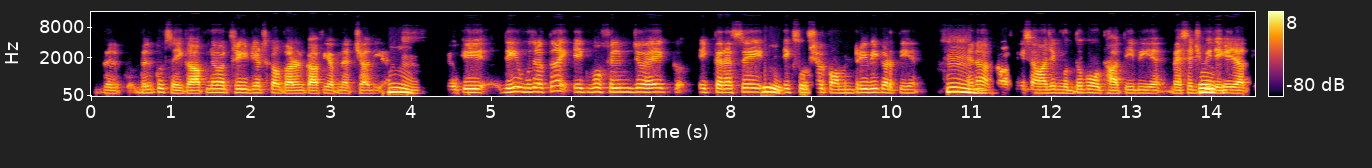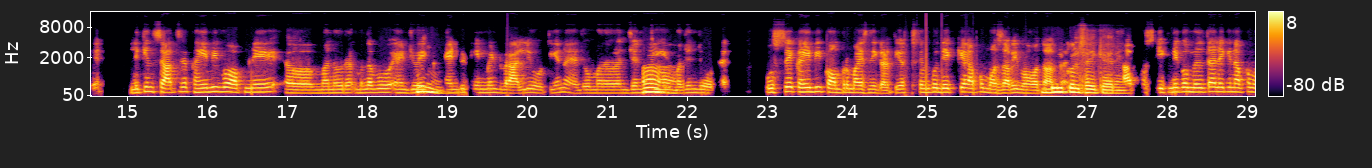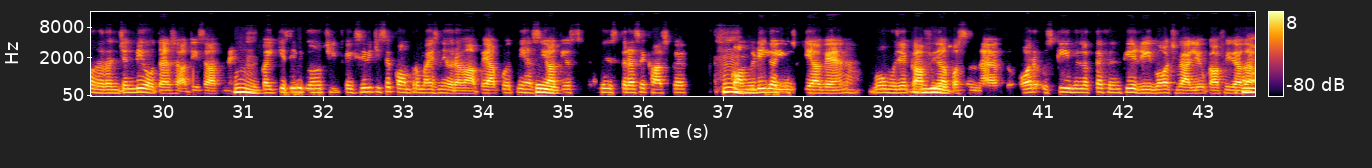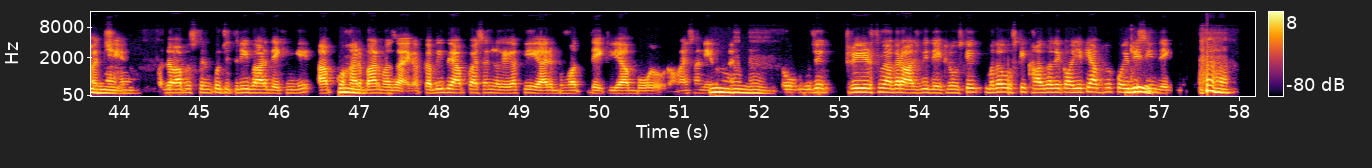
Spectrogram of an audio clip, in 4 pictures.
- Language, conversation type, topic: Hindi, unstructured, आपके हिसाब से एक अच्छी फिल्म की सबसे बड़ी खासियत क्या होती है?
- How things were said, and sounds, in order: static; in English: "सोशल कॉमेंट्री"; distorted speech; in English: "मैसेज़"; in English: "एंटरटेनमेंट वैल्यू"; tapping; in English: "कॉम्प्रोमाइज़"; in English: "कॉम्प्रोमाइज़"; in English: "कॉमेडी"; in English: "यूज़"; in English: "रीवॉच वैल्यू"; in English: "बोर"; chuckle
